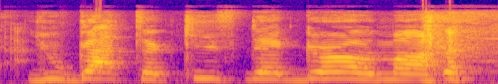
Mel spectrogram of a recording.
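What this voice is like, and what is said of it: Exaggerated fake Jamaican accent. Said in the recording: “ridiculous Jamaican crap ... Fakest Jamaican accent”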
